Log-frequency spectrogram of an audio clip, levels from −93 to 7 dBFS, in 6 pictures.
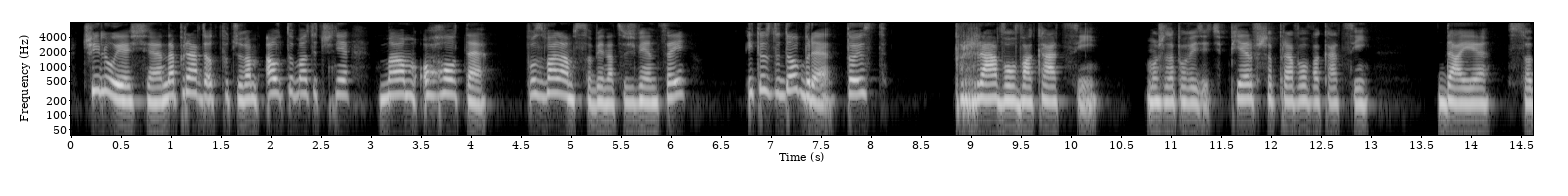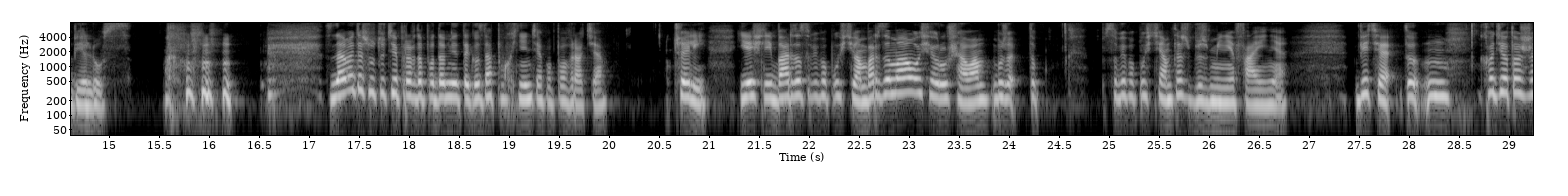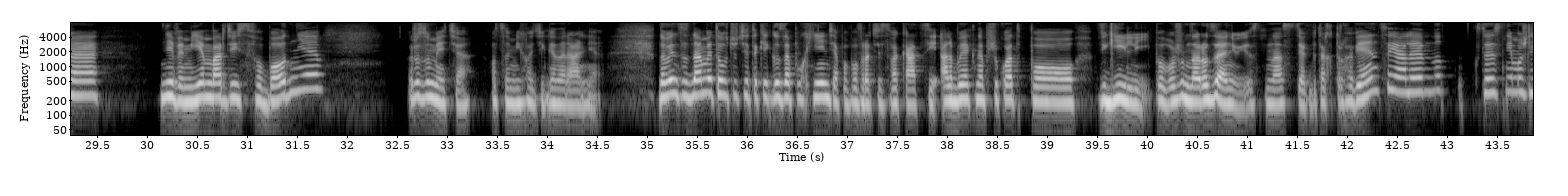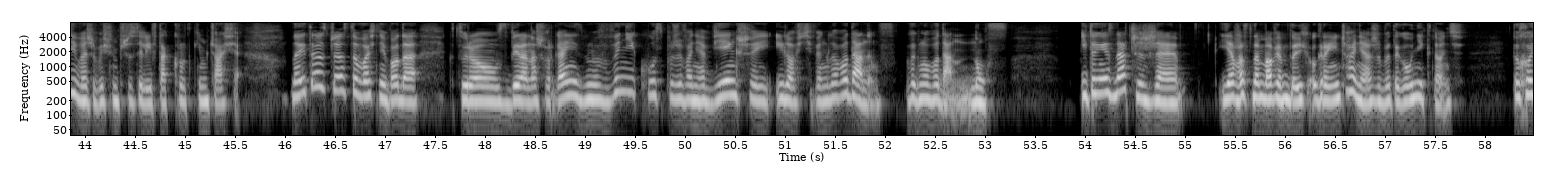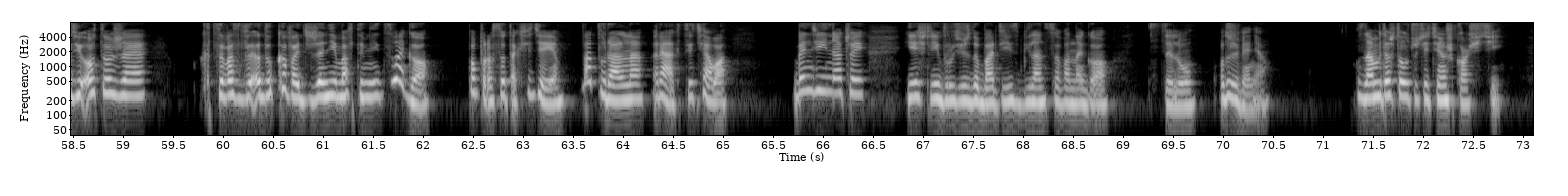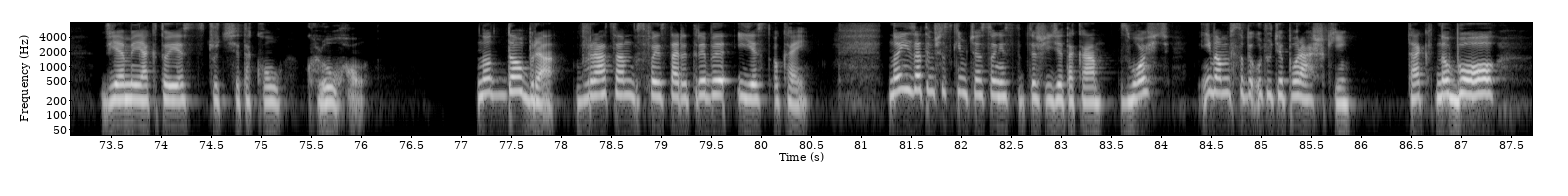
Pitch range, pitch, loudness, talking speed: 190-250 Hz, 210 Hz, -20 LUFS, 145 wpm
